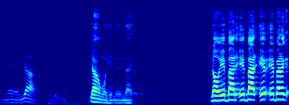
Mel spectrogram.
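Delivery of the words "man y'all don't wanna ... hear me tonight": much lower, much softer muttered aside; quiet teasing aside to the congregation. Real, not acted. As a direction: drop way down like talking to yourself.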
